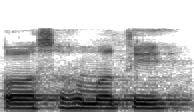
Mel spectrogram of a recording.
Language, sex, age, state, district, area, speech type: Maithili, male, 18-30, Bihar, Madhubani, rural, read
